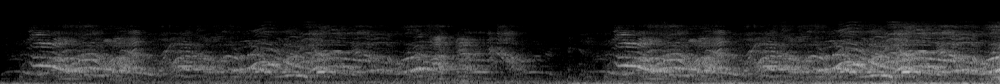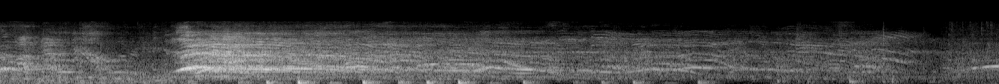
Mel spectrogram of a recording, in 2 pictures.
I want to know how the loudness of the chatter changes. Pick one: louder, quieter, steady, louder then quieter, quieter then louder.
louder then quieter.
